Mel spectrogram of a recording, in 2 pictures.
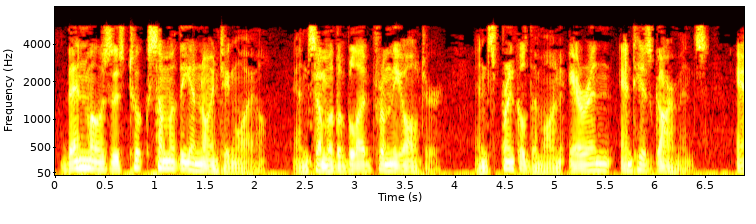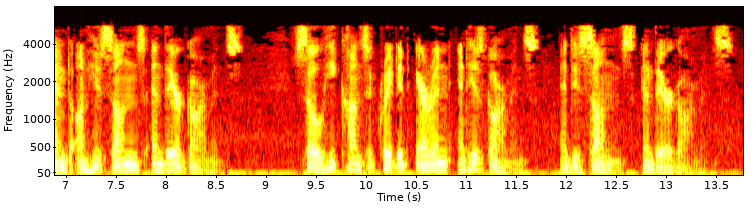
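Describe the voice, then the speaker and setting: A man narrating scripture from a script in a measured, formal manner. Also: low voice, expressive, muffled recording.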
